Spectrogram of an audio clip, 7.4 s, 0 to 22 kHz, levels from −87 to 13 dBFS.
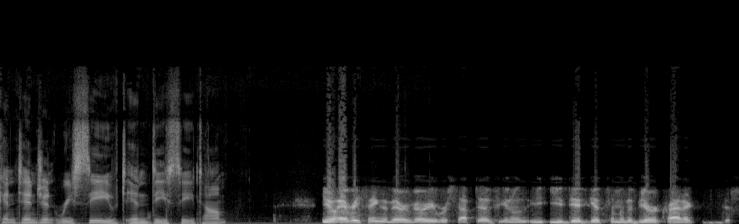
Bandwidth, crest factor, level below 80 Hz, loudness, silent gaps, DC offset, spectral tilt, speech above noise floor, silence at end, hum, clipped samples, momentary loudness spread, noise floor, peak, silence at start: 15 kHz; 16 dB; -58 dBFS; -21 LUFS; none; under 0.1%; -4.5 dB/octave; 33 dB; 0.1 s; none; under 0.1%; 12 LU; -54 dBFS; -6 dBFS; 0 s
